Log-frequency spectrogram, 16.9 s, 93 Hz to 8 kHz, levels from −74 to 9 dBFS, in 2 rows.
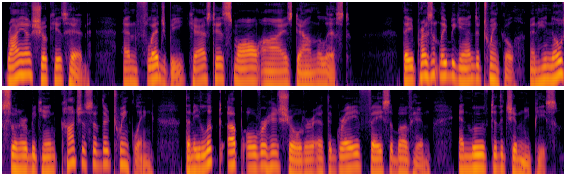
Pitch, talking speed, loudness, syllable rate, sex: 120 Hz, 165 wpm, -17 LUFS, 4.6 syllables/s, male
